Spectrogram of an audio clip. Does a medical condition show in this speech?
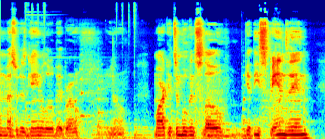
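No.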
